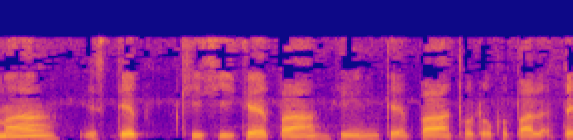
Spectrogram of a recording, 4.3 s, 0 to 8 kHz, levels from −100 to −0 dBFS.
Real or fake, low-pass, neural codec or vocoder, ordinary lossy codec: fake; 7.2 kHz; codec, 16 kHz, 8 kbps, FunCodec, trained on Chinese and English, 25 frames a second; MP3, 24 kbps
